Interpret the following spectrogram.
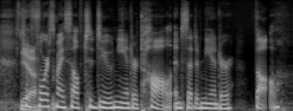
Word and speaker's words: Neanderthal: just a minute yes can we talk about the word neandertal and while we're pronouncing it that way of course because everybody goes back and forth even people in the business they go back and forth for two reasons one it's spelled deander Thal right okay so it's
